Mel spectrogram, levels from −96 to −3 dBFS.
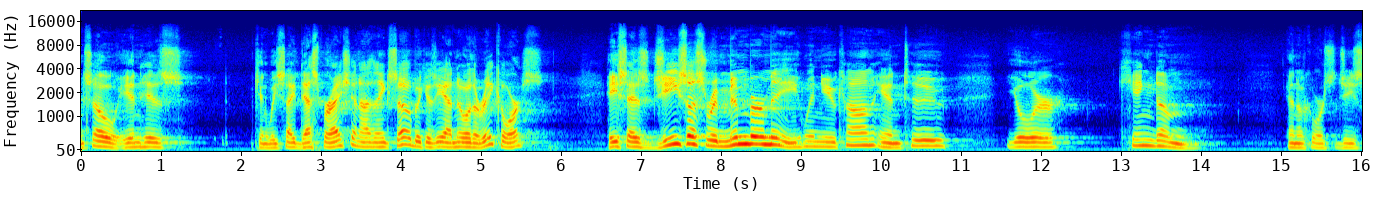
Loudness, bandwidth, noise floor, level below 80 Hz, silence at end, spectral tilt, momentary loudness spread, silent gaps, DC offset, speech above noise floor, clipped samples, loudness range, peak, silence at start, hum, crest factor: -23 LUFS; 13.5 kHz; -63 dBFS; -64 dBFS; 0 s; -5 dB/octave; 14 LU; none; under 0.1%; 40 dB; under 0.1%; 8 LU; -6 dBFS; 0 s; none; 20 dB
